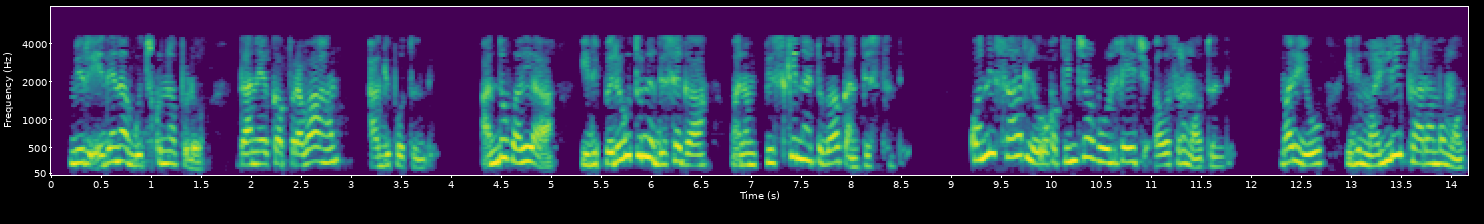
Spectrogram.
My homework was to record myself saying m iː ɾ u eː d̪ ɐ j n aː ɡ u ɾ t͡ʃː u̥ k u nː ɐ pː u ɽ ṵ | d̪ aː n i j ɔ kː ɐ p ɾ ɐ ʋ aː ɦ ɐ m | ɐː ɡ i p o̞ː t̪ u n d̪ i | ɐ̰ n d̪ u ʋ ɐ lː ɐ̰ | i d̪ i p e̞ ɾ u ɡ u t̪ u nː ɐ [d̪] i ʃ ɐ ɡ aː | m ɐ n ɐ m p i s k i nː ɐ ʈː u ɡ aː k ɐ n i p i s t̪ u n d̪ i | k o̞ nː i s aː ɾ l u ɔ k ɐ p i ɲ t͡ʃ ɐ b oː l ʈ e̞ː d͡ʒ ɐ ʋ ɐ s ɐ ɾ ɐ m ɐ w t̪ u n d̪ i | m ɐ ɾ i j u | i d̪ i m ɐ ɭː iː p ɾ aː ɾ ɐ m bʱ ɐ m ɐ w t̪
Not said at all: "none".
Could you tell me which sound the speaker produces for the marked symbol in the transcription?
d̪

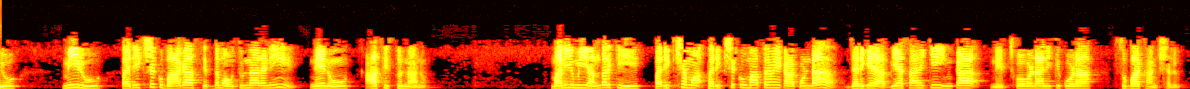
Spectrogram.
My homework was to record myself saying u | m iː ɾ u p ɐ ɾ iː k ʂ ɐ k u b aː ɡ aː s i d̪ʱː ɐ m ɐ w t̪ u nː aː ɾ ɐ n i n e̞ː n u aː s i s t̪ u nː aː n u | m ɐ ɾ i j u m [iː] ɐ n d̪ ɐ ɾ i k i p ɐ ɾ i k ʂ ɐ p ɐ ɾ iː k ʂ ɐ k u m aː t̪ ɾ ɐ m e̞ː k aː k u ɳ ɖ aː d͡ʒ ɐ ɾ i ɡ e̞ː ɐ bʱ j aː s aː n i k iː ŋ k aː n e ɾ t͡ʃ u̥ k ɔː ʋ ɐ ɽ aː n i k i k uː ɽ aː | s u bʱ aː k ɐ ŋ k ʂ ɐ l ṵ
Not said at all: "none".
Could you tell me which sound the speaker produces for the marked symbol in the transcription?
iː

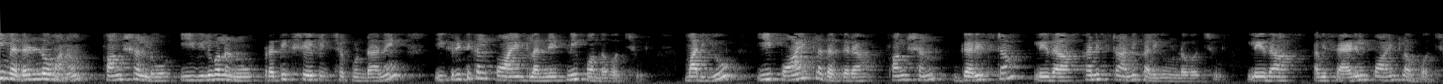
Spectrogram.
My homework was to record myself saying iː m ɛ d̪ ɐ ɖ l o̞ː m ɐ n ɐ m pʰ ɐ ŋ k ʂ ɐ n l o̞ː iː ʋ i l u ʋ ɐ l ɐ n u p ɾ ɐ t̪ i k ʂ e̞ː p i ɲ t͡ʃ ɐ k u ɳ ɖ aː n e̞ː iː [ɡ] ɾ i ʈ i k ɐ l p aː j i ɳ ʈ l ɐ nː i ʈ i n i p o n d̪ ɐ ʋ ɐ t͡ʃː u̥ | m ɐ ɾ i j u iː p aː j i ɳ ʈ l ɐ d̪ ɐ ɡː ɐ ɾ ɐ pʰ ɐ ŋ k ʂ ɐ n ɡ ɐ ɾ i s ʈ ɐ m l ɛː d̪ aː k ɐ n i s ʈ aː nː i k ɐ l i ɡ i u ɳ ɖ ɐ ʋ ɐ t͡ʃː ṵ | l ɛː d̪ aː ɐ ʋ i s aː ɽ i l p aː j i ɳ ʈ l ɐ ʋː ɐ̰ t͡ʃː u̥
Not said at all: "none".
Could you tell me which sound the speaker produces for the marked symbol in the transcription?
k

